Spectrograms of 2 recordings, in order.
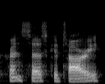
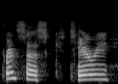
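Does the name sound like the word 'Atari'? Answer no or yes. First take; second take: yes; no. First: The name sounds like the word Atari. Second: The name does not sound like Atari. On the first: "I wanted it to sound like Atari" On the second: "Am I saying that right?"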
